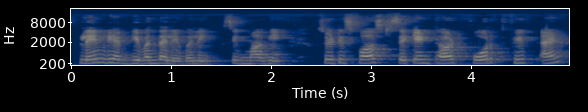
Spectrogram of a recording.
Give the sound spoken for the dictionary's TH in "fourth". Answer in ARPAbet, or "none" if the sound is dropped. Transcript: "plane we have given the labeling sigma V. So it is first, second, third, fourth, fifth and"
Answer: T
